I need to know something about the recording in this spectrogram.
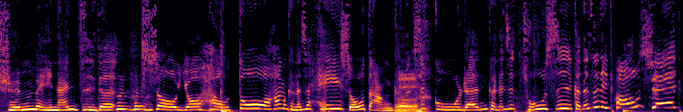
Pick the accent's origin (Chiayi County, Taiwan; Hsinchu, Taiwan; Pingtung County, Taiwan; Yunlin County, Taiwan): Hsinchu, Taiwan; 难道是因为我是新竹人所以常吃吗？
